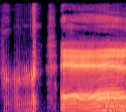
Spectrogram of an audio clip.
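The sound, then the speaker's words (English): A rough cat purring rumble, then a brief pause and a loud, steady, buzzing purr that carries on for over a second without letting up. “Purring on the beat.”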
